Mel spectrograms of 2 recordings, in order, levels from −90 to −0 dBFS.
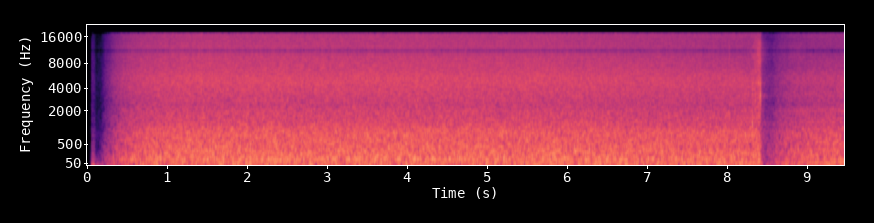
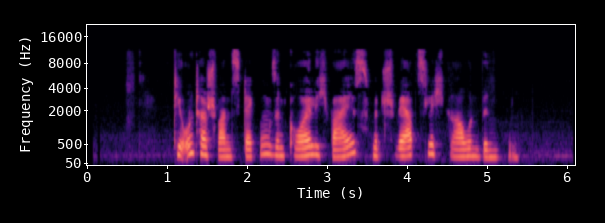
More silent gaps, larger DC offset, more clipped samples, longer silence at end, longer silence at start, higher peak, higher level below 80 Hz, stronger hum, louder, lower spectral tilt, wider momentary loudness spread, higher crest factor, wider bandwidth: neither; neither; neither; second, 0 s vs 0.7 s; second, 0.05 s vs 1.1 s; first, 0 dBFS vs -10 dBFS; first, -34 dBFS vs -78 dBFS; neither; first, -20 LUFS vs -29 LUFS; second, -2.5 dB/octave vs -4.5 dB/octave; second, 6 LU vs 11 LU; about the same, 22 dB vs 20 dB; first, 17.5 kHz vs 11.5 kHz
